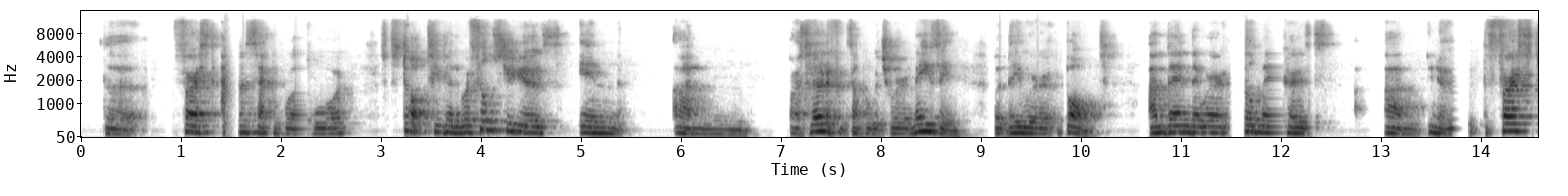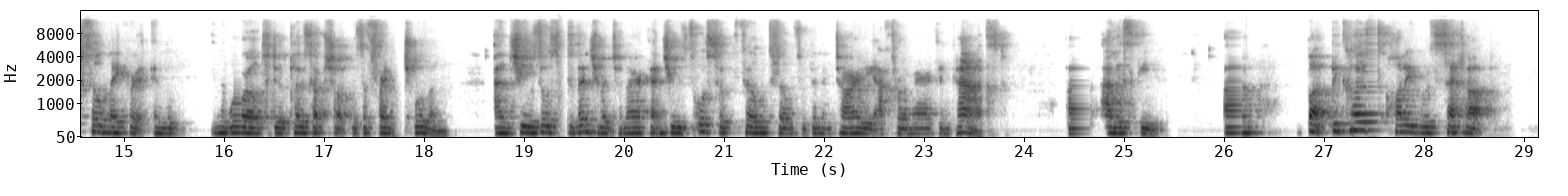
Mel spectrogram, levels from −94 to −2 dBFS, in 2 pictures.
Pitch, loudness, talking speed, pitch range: 160 Hz, -26 LUFS, 165 wpm, 145-180 Hz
